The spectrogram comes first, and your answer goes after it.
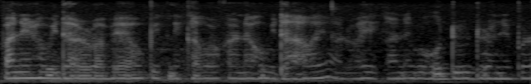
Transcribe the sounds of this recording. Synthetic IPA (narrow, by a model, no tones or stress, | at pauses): paniɹxubidʱaɹbabɛpiknikʰːabɔɹkaɹɔnɛxubidʱaɦɔjaɹuhejkaɹɔnɛboɦut̚duɹdɹɔnipɔɹa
